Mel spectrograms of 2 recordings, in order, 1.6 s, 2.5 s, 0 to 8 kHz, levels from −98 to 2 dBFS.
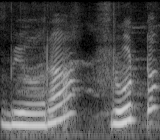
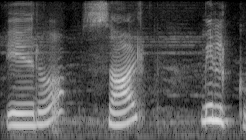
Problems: none marked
